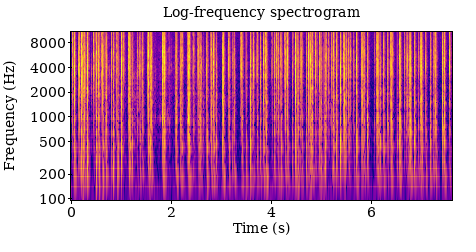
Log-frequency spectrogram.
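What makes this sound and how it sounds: Long acrylic nails tap and scratch the sides of a small, hollow, translucent green plastic storage box with a latch handle and diamond pattern, which appears empty. The result is a fast, continuous stream of dry, bright clicks and light scratches that stop almost instantly, with almost no low end apart from a faint steady hum underneath.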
